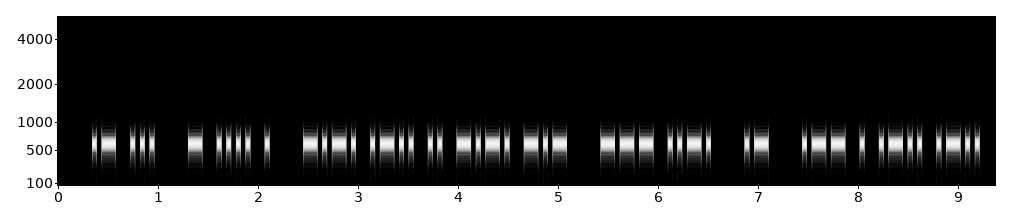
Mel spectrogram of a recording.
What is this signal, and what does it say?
Morse code, heard as a keyed tone, about 25 wpm, 600 Hz. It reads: AS THE CLICK OF A WELL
